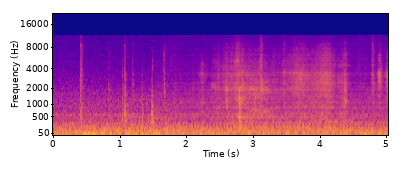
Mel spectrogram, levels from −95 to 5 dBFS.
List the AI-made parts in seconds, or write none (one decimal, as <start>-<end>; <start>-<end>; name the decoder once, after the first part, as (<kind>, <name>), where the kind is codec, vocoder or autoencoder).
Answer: 1.8-5.0 (vocoder, Vocos)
